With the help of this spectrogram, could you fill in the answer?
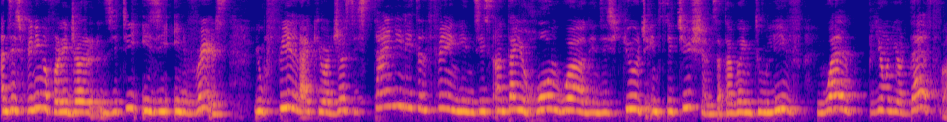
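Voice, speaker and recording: With a French accent, the speaker has a dark, mellow tone and ordinary pitch variation, leaving hardly any pauses. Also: woman, high pitch for a woman, moderate pace. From Switzerland. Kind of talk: casual talk to camera.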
